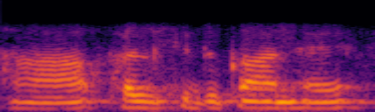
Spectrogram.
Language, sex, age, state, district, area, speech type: Hindi, female, 60+, Uttar Pradesh, Sitapur, rural, conversation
